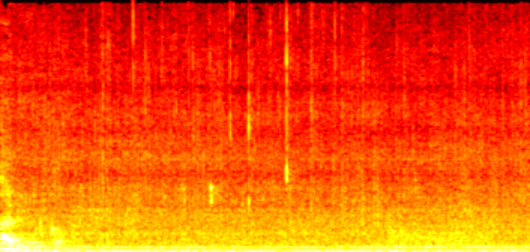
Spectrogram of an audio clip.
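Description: Spaghetti and vegetables cooking in a steel pan: a faint steady sizzle over a constant low hum.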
